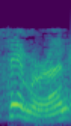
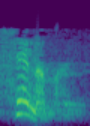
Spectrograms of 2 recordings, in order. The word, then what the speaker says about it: cinnamon: pronounce it can you look it isn't simmeron it's cinnamon now let me ask you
